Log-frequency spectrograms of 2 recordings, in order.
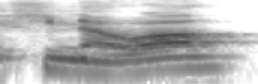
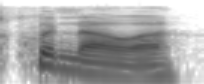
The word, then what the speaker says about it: quinoa: did that until I learned how it was pronounced are you sure you didn't say kinoa no it was quinoa okay but he's saying kenona he's not even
